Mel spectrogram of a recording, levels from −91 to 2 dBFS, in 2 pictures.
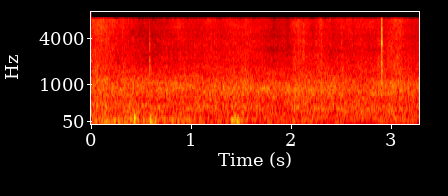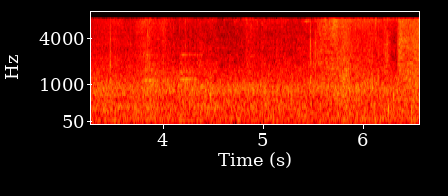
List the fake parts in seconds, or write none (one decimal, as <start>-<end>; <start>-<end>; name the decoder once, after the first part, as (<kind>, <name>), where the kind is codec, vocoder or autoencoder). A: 0.7-3.8 (codec, DAC)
